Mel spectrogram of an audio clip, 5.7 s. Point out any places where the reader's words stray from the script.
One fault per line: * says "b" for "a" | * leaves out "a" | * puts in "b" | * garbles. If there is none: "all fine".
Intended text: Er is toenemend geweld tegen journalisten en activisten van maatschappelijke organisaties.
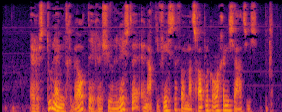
all fine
